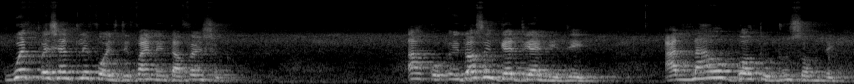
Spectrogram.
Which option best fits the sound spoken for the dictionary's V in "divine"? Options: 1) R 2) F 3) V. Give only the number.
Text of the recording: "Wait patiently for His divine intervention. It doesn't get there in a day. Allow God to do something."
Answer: 2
